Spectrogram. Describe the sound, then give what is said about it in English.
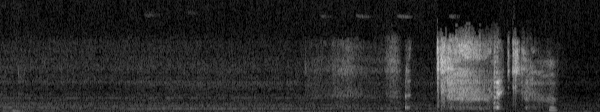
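A single sharp sneeze bursts out after a quiet stretch of low background noise, with a brief breathy intake just before it. “Bless you.”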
